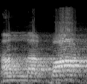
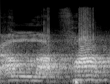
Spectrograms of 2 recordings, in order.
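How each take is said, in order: First: The second word begins with a p sound. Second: The second word begins with an f sound. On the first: "প পাবেন না" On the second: "মানে পাক শব্দটা ওরা বলতে পারে না"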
